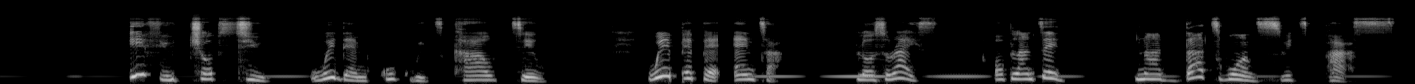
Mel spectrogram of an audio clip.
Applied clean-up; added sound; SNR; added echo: classical method spectral subtraction.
